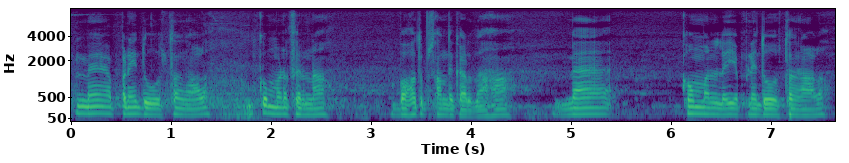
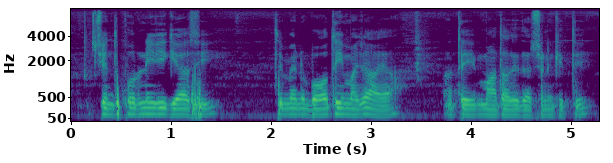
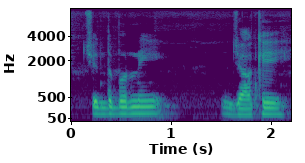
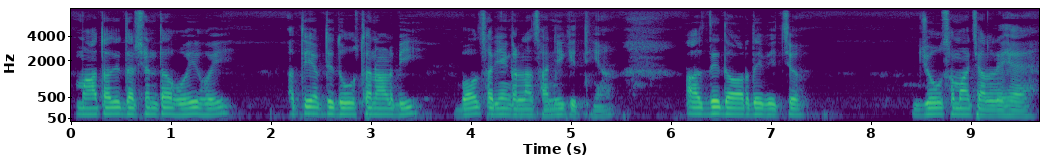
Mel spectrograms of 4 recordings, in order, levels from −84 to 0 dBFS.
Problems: background sounds at intervals, background conversations at intervals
